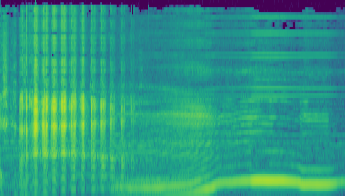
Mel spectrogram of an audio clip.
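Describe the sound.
A cow gives a loud bellowing moo. A quick stuttering pulse leads into a long, drawn-out low that slides upward in pitch and then holds steady to the end.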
